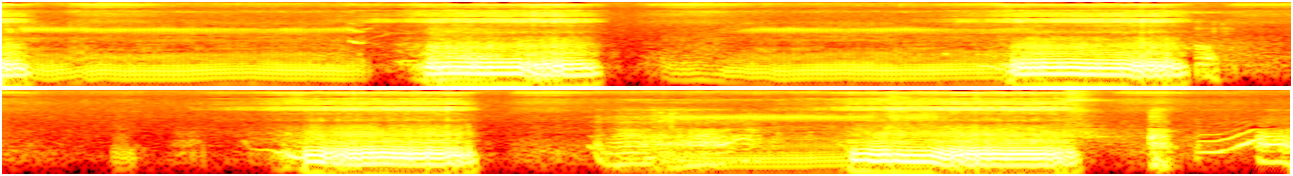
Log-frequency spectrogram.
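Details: French Bulldogs asleep indoors, snoring in a steady rhythm: loud, buzzy, harmonic-rich snores of about a second each, recurring roughly every three seconds with quiet breaths between them.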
